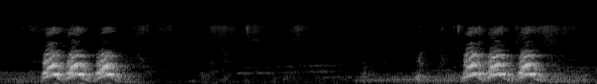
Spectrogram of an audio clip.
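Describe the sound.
A dog barks in two bursts of about three quick barks each, separated by a quieter gap with faint background noise. The barks are loud and full-throated.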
